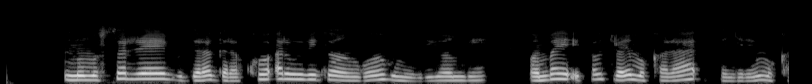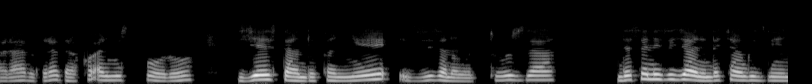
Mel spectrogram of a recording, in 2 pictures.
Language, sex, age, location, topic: Kinyarwanda, female, 50+, Kigali, health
